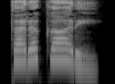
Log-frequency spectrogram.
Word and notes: ತರ್ಕಾರಿ: tarkāri

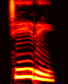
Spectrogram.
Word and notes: ಚೇರೆ: cēre

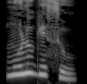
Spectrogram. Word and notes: ಮೂಲಗಿಸು: mūlagisu

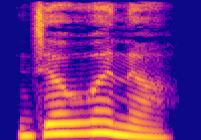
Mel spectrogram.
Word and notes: ಜವಾನಿ: javāni

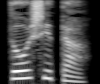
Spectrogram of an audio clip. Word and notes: ಧಾಷತ್ತು: kannada

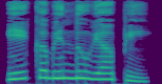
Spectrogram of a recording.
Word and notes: ಏಕಬಿಂದುವ್ಯಾಪಿ: Kannada

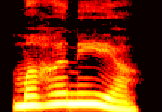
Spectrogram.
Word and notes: ಮಹನಿೀಯ: Kannada

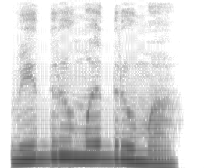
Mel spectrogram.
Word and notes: ವಿದ್ರುಮದ್ರುಮ: Kannada

